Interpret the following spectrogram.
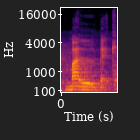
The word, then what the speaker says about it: Malbec: preferência um bom Malbec Malbec é assim que a gente se preocupa gente pronuncio L aqui tá essa história de falar l com som de u é um vídeo de linguagem desse panela em português né uelen em português normalmente e o pronunciado com u com o Brasil por exemplo e aqui não welerson DL mesmo então Malbec aqui a gente vai falar mas Beck bom eu comecei dizendo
